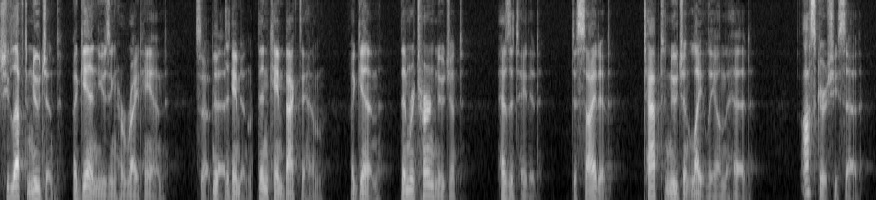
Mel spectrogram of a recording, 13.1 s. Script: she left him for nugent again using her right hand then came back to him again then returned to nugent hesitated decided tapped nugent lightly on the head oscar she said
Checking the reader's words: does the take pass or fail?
fail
